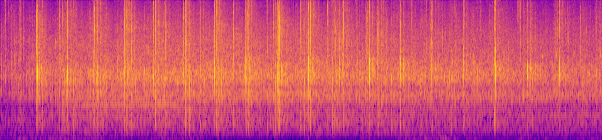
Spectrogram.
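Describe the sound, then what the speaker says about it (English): A high school commencement audience applauds the graduating students, with a moderate crowd clapping in a big room and individual sharp claps standing out clearly over a steady bed of clapping. "You may now applaud."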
